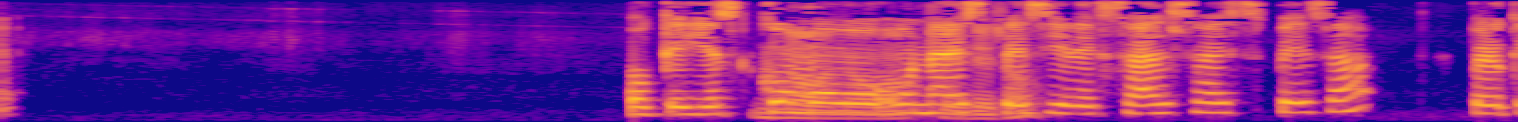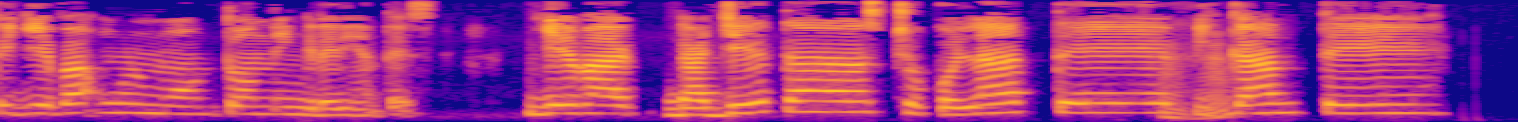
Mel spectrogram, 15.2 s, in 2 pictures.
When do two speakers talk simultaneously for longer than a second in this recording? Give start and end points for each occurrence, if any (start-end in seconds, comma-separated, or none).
3.8-5.2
